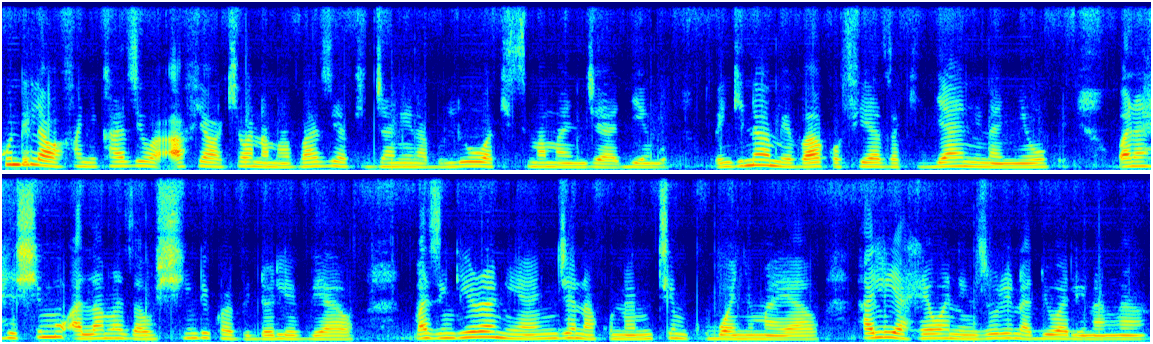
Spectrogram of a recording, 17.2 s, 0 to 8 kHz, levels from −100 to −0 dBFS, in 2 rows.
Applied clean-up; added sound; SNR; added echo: neural separator model SepFormer DNS4.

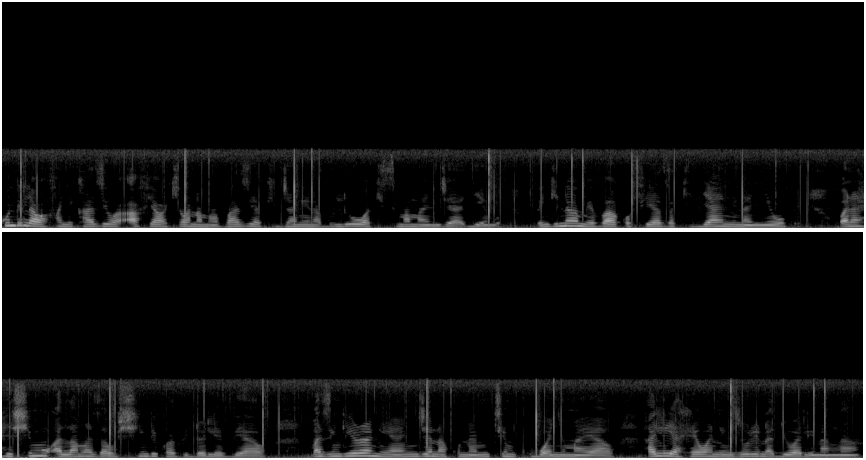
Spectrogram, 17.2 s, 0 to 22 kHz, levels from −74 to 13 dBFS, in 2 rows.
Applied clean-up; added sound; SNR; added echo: none; Fire; 10 dB; none.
